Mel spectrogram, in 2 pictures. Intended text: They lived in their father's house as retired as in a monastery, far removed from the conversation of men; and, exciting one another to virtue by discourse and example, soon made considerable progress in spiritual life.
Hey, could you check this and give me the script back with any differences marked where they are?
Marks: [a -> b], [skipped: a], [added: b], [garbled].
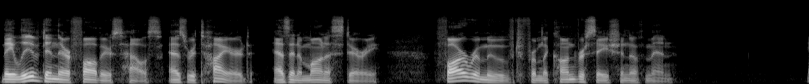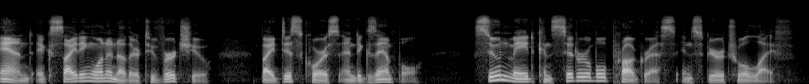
They lived in their father's house as retired as in a monastery, far removed from the conversation of men; and, exciting one another to virtue by discourse and example, soon made considerable progress in spiritual life.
